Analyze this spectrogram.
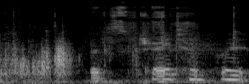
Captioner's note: papers rustling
